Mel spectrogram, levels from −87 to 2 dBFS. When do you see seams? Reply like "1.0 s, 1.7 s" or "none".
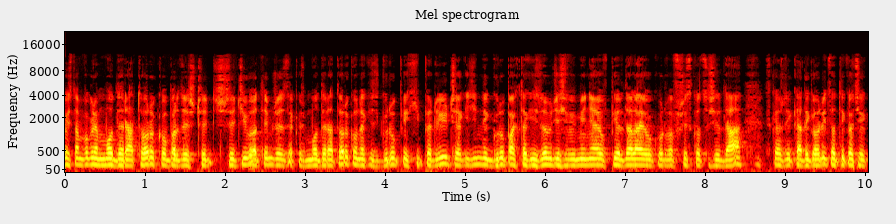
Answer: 5.7 s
